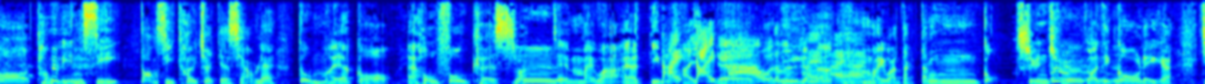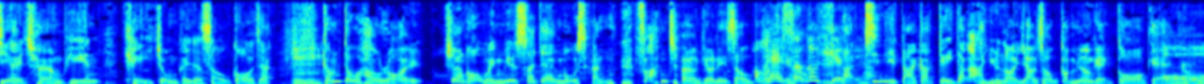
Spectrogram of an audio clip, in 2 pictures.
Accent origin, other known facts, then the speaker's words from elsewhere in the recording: Hong Kong; born there; 我喺香港出世，我就六岁嘅时候翻过乡下一次。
